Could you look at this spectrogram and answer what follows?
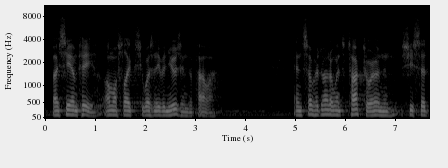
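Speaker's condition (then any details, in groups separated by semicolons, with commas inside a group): Parkinson's disease; neuropathy attacks nerves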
